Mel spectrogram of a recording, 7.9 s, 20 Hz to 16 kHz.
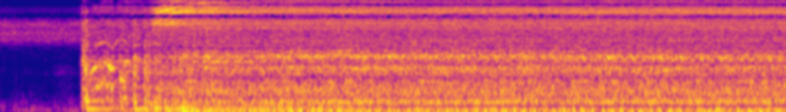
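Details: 2006 Dodge Ram 1500 Mega Cab, warm, after a new fuel pump that did not fix the problem: with a coil plugged back in it starts into an uneven, lumpy idle with a faint stumble; that coil keeps getting fried. Misfire suspected.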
